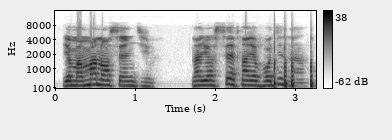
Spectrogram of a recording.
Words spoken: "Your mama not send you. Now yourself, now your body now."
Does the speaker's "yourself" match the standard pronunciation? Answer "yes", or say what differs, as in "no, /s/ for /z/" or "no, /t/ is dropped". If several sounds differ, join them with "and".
no, /l/ is dropped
